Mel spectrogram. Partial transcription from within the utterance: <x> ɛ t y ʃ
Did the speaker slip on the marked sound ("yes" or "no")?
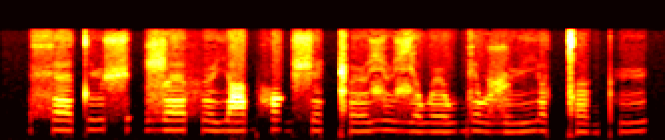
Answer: no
